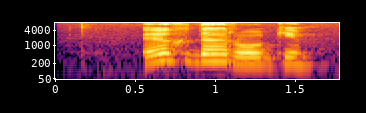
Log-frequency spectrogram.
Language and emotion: Russian, neutral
